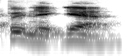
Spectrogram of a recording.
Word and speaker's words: Budik: played by Edya Budik. Am I saying that correctly? – Yeah, Budik.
